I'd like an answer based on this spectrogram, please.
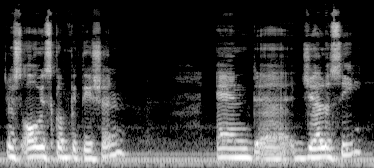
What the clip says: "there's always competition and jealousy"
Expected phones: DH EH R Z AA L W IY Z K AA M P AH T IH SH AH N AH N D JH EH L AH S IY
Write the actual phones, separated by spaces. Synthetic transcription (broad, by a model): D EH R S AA L W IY S K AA M P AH T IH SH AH N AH N D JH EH L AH S IY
